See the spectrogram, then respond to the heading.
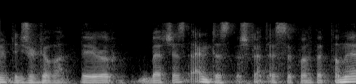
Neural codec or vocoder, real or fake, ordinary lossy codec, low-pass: codec, 16 kHz, 0.5 kbps, FunCodec, trained on LibriTTS, 25 frames a second; fake; Opus, 32 kbps; 7.2 kHz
